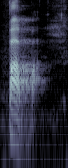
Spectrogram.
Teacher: a sílaba tônica seria pa, a primeira, papa. Se fosse papá, tendría acento no último A.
